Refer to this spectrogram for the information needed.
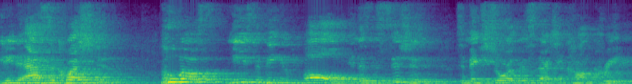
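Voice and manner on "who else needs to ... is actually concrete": plain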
